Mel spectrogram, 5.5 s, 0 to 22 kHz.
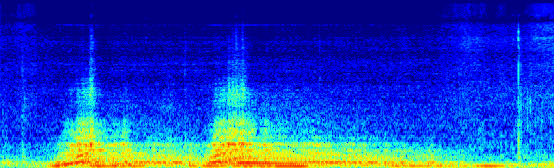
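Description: A 2019 Shelby GT350 with its exhaust set to sport mode growls loudly up close, with two strong revving surges before it settles into a deep, rumbling idle.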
